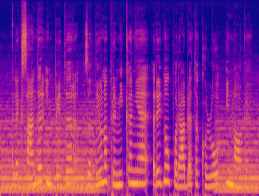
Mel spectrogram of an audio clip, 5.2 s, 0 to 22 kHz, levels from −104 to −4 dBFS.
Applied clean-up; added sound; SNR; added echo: none; Bowed string instrument; 4 dB; none.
